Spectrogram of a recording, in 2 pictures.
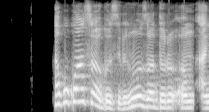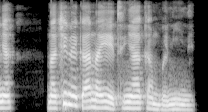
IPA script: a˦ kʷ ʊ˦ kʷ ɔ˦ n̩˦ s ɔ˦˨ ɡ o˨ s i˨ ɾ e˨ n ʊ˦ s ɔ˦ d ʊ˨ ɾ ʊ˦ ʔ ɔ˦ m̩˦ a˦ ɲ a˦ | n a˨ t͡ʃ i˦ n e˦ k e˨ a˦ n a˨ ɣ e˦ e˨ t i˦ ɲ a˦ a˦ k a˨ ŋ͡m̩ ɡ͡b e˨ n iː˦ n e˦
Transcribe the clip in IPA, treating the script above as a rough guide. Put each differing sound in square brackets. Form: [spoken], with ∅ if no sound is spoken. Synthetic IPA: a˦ kʷ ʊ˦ kʷ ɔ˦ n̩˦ s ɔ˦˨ ɡ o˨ s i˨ ɾ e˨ n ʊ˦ [z] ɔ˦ d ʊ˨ ɾ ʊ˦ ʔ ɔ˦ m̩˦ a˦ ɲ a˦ | n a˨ t͡ʃ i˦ n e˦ k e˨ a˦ n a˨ ɣ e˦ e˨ t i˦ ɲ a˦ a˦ k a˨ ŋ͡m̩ ɡ͡b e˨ n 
